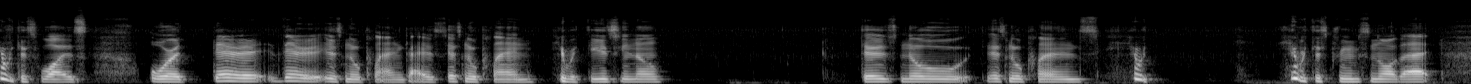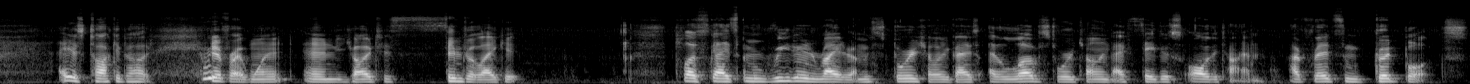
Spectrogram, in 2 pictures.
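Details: Adult male streamer with a self-described speech impediment causing stuttering, word and phrase repetitions; stuttering.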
